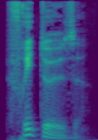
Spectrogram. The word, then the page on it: friteuse: francais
